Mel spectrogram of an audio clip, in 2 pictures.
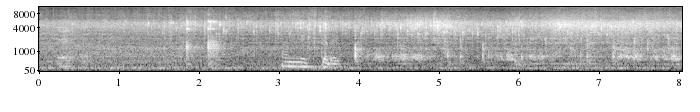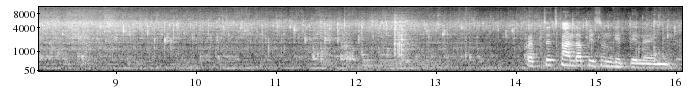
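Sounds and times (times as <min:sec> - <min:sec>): onion paste sizzling in hot oil: 0:00.0 - 0:16.0
spatula scraping a pan: 0:03.9 - 0:09.3, 0:09.9 - 0:14.0.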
